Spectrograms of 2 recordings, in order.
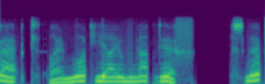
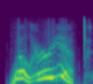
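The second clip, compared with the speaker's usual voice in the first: high-pitched irritated urging; angry; 9 semitones higher, 4 dB louder than usual. A narrator's reading. Rudy hurrying Penny along in an angry voice. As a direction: narrate an impatient character, pitch jumping up. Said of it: "said Rudy in an angry voice".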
